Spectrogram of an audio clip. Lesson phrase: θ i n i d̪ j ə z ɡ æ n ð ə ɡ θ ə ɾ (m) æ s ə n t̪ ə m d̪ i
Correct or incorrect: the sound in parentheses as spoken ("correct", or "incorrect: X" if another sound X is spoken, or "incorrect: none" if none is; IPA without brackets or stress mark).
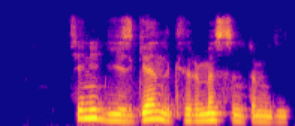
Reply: correct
